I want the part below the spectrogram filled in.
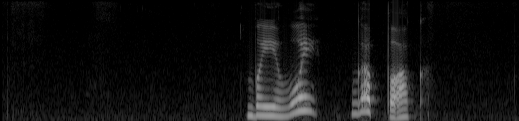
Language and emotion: Russian, sad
